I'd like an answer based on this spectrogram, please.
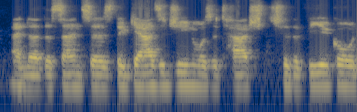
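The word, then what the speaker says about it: gazogene: the information yeah uh the only pronunciation is gaza gene it's a noun and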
